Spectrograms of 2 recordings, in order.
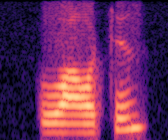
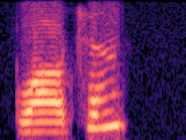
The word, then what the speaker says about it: Walton: Walton. – Are you saying Walton? – Walton. – Can you spell it for me? – W-A-L-T-O-N, Walton.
